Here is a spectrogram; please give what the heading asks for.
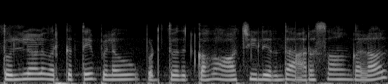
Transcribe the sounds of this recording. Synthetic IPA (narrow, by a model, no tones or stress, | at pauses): t̪ɔɭɪlaːɭɐʋɐrkːɐt̪ːɐɪpɪɭɐʋɯpɐɽɯt̪ːɯʋɐðɐrkaːɣɐaːʈ̚t͡ʃːɪjɪlɪɾɯnd̪ɐɐɾɐsaːŋɡɐɭaːl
